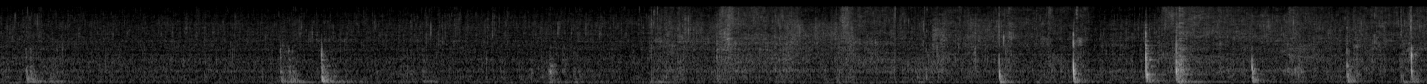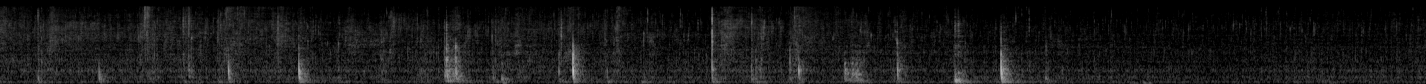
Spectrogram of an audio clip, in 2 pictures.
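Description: Chicken curry sizzling in a metal pan with its sauce cooking down, under a steady hiss. A wooden spoon stirs it, knocking and scraping against the pan many times.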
